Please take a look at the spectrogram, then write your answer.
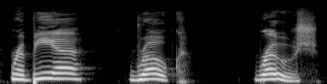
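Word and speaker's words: Rabea Rogge: I'd like to be in a in a capsule with uh her name is Rabia Rogue Roge. Just don't take my word on the pronunciation, okay?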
